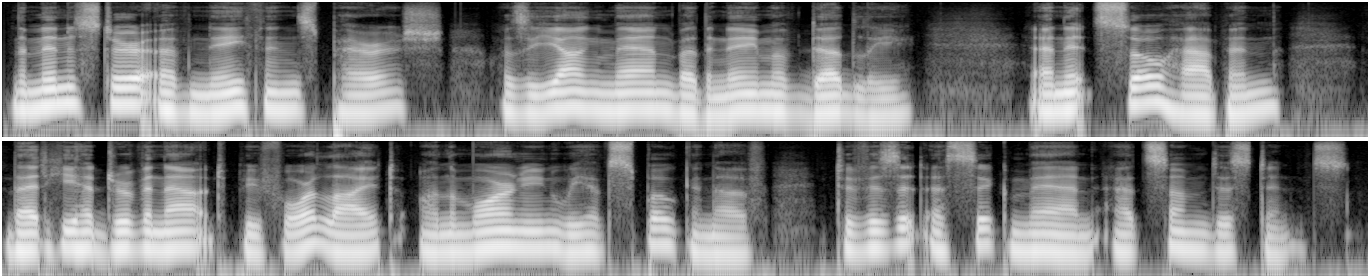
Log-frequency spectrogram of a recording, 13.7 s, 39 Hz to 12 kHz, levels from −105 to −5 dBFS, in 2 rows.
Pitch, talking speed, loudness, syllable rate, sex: 125 Hz, 175 wpm, -19 LUFS, 4.7 syllables/s, male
